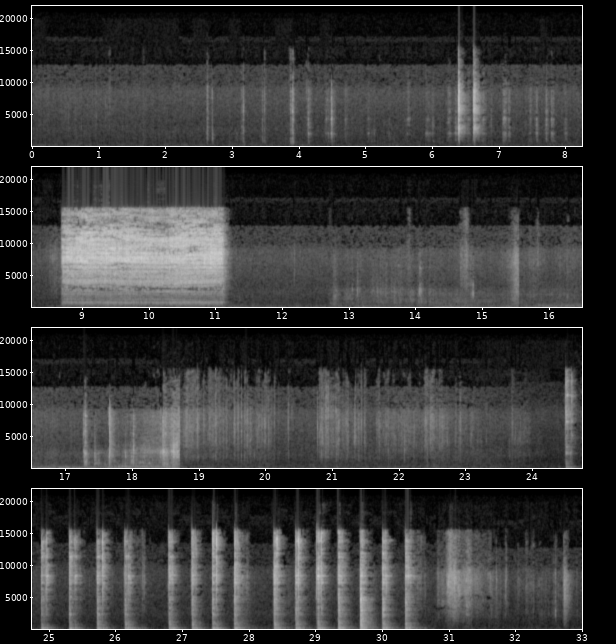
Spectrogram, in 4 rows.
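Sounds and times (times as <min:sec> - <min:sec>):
cutting machine strokes: 0:08.7 - 0:11.2.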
